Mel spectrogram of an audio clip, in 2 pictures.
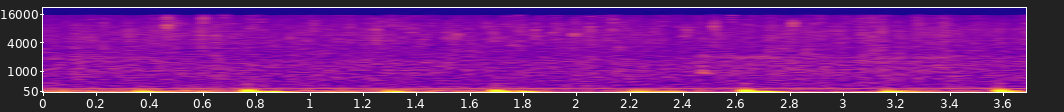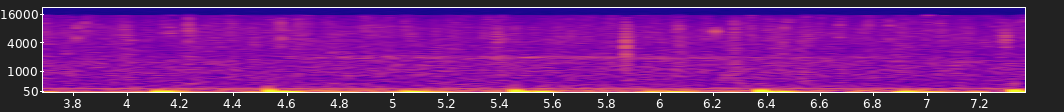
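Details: ASMR sleep-aid roleplay of cuddling next to a girlfriend on a rainy night, a looped track with soft breathing: soft, regular low thumps at about 64 a minute under steady rain-like noise; a slow, even heartbeat.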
